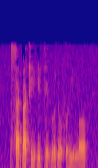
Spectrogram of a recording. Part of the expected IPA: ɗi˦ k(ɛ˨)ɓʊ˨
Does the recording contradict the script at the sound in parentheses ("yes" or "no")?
yes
